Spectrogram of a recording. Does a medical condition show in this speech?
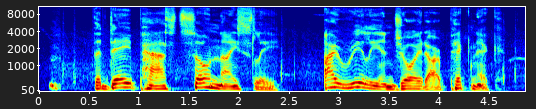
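No.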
